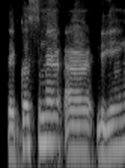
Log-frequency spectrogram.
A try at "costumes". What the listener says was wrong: Not the customer. It's not customer. Costumes.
